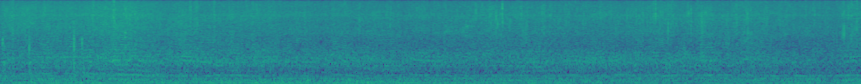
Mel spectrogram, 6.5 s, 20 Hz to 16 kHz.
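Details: Honey bees massed at the hive on 8 August 2018 after beewolf wasp attacks, forming a chain under the landing board to remove an insect; a thick, unbroken hum of wingbeats, steady in loudness throughout.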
